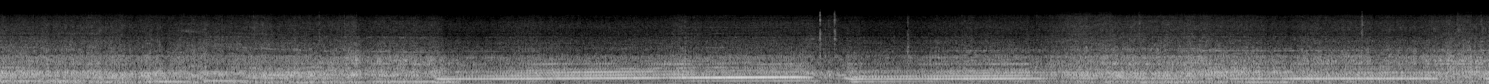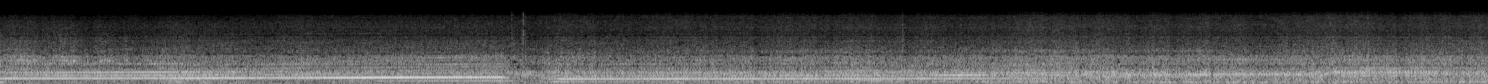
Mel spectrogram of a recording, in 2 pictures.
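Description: In-car sound of a classic Ferrari V8 race car's engine pulling under load. The note climbs slowly, then breaks and drops at gear changes or lifts about 4, 8 and 20 seconds in. The engine is held at moderate revs, short-shifted because it is running hot.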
